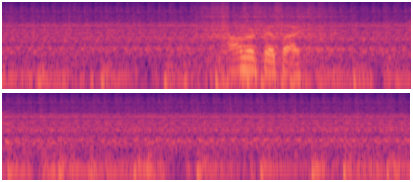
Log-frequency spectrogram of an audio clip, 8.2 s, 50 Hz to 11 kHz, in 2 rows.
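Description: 3D-printed six-cylinder radial air compressor, driven by an electric motor, running steadily under load as it pumps a bottle up to high pressure, near 10 bar. A short voice is heard about two seconds in.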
